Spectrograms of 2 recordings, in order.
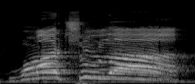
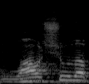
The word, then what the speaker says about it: Wauchula: Number 9, Wauchula. Now, I do not know if anybody ever pronounces it Wauchula, but everybody that I've ever met says Wauchula.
